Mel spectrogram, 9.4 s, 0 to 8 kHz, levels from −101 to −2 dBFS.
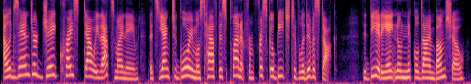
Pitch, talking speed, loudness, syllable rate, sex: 245 Hz, 170 wpm, -19 LUFS, 4.9 syllables/s, female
